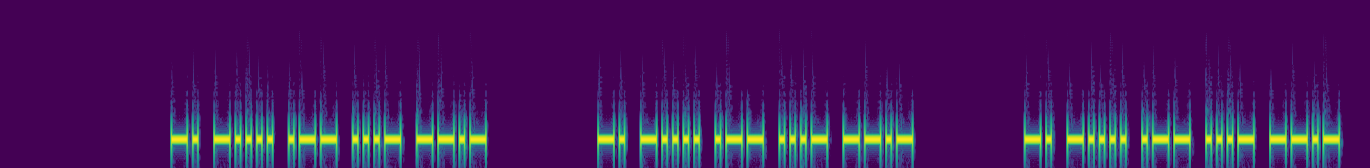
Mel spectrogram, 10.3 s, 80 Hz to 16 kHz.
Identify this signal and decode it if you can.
Morse code, heard as a keyed tone, about 30 wpm, 700 Hz. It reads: N6WVQ N6WVQ N6WVQ
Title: USA Call Signs - 5 Characters - Repeated 3x - 30wpm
